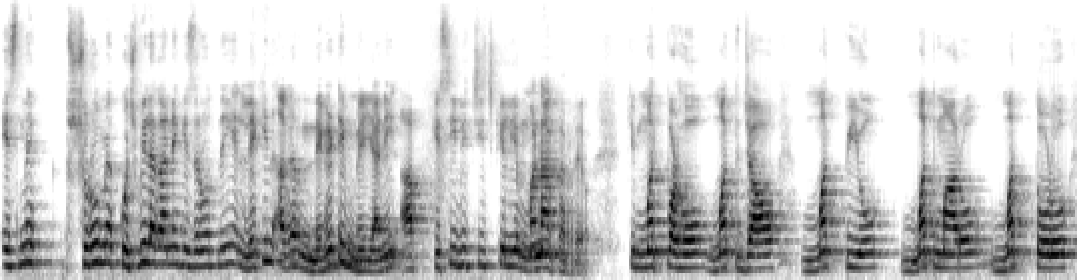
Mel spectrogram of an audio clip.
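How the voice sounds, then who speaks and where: A man's voice: high voice, normal speed. Male English tutor, patient and repetitive, explaining grammar at a board, recorded with room echo. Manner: patient, repeats and drills example phrases. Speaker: English teacher. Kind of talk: explanatory classroom lesson. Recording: echoey room.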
